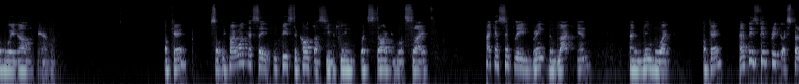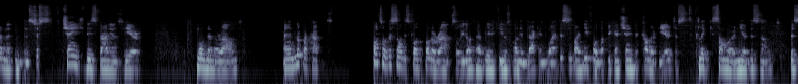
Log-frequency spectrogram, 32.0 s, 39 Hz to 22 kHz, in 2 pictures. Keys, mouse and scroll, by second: 0.0-3.7 drag, 4.8 middle click, 5.8 middle click, 9.5-12.2 drag, 13.3 click, 13.8 middle click, 14.7 middle click, 15.2 middle click, 17.9 click, 18.9 click, 19.6 click, 24.1 click, 26.4 click, 29.9 click.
